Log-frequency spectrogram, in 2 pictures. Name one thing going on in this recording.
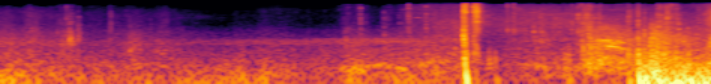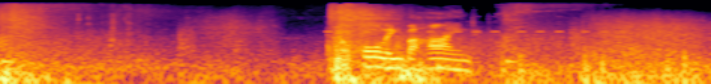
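Gunfire cracks in short bursts.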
